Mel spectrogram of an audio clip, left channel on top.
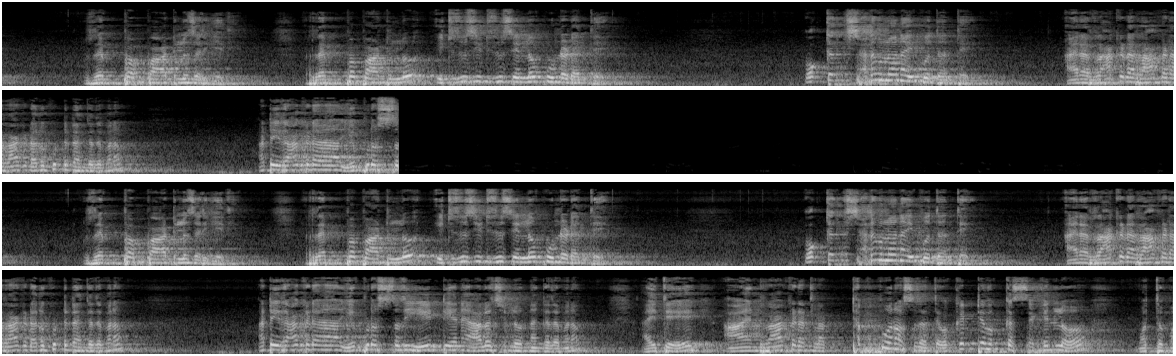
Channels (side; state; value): left; drops out; at 15.7 s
